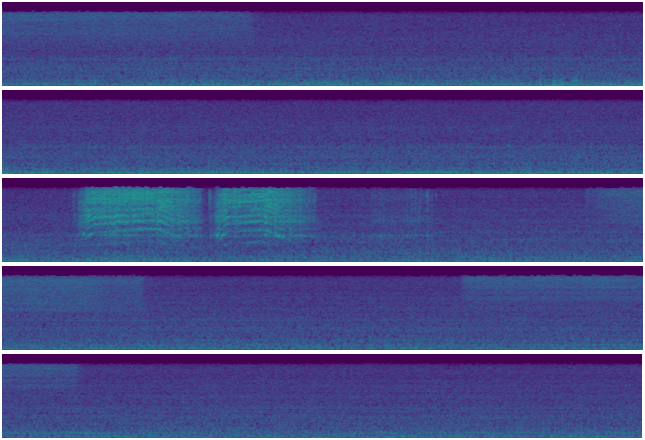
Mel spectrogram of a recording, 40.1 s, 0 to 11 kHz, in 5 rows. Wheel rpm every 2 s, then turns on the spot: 0, 0, 0, 0, 0, 0, 0, 0, 60, 80, 10, 0, 0, 0, 0, 0, 0, 0, 0, 0.
20-22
